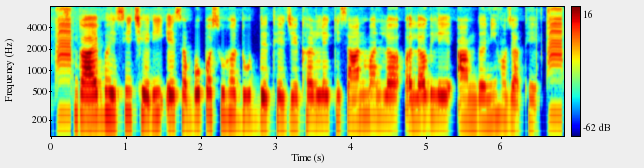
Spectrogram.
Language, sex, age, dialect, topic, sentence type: Chhattisgarhi, female, 18-24, Eastern, agriculture, statement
